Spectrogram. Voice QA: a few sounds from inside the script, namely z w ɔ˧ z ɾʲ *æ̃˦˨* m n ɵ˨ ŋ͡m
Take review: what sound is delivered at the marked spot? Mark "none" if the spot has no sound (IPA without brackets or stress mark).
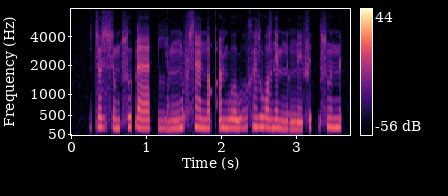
æ̃˦˨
